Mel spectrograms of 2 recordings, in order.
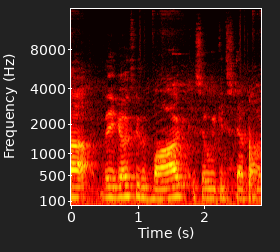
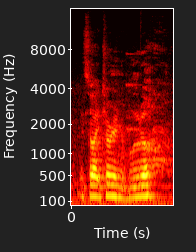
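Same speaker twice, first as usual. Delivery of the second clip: normal talking voice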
